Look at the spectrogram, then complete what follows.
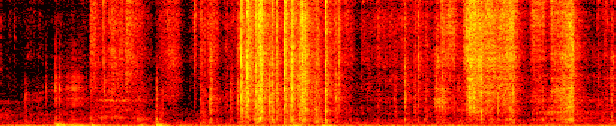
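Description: A paper sachet of baking powder being torn open and crinkled, in two rustling bursts, the louder about one and a half seconds in and another about three seconds in.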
